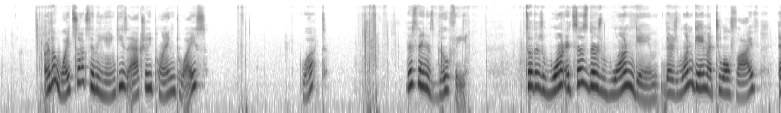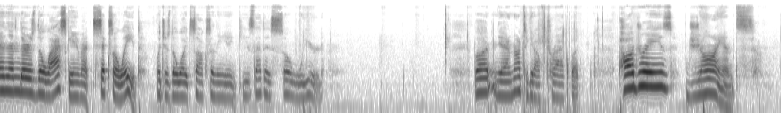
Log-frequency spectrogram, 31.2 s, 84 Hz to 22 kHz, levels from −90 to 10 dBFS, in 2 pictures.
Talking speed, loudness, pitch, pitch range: 110 wpm, -20 LUFS, 225 Hz, 195-290 Hz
